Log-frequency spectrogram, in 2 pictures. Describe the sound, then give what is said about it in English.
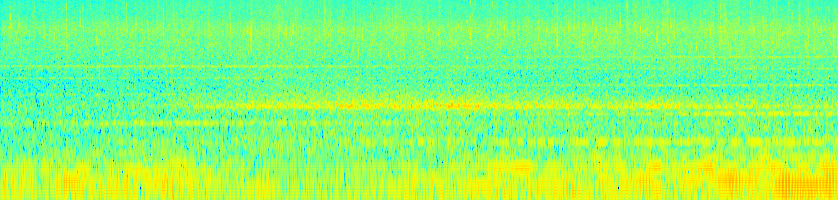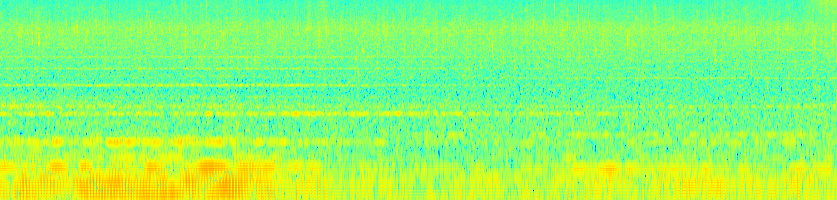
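Steady trickling water runs continuously throughout, a soft babble with light splashes and drips layered over a low, even rush, with no voices. “Soothing Running Water”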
